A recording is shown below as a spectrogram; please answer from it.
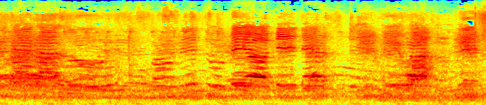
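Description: A group of young children singing together.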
